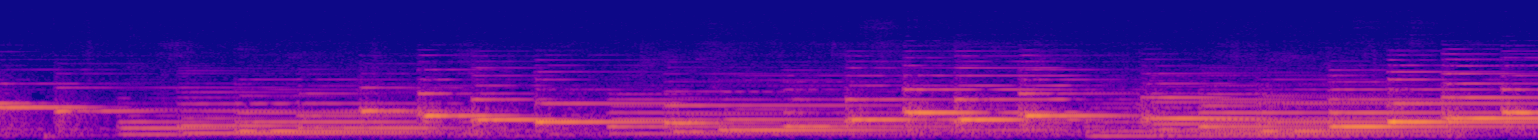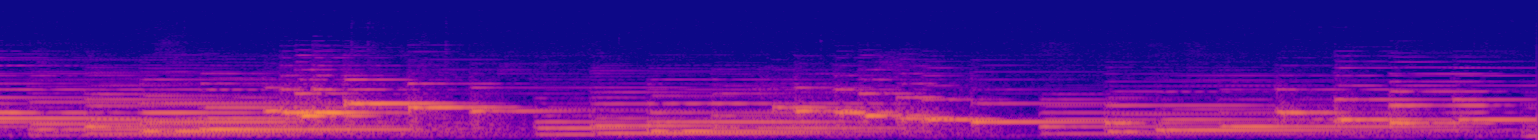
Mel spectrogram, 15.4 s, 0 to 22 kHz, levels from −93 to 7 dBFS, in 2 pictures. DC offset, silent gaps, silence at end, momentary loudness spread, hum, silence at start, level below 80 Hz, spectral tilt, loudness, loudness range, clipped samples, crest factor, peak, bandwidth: under 0.1%; none; 0 s; 11 LU; none; 0 s; -84 dBFS; -8 dB/octave; -31 LUFS; 6 LU; under 0.1%; 18 dB; -14 dBFS; 11.5 kHz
